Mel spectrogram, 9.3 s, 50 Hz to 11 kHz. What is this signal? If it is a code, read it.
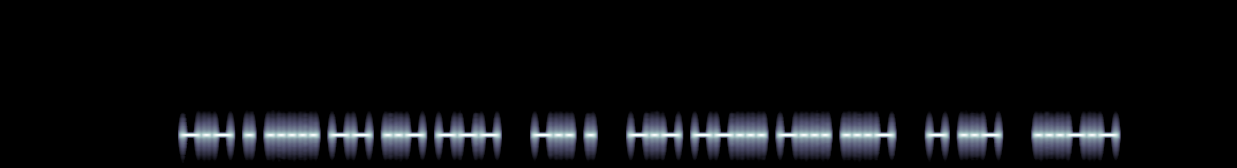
Morse code, heard as a keyed tone, about 32 wpm, 700 Hz. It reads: KE5MUO DE K7BV TU <SK>
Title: K1USN SST QSO Practice 30wpm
